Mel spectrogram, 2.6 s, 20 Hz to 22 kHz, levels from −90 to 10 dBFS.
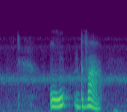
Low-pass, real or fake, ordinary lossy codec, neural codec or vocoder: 7.2 kHz; real; Opus, 24 kbps; none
